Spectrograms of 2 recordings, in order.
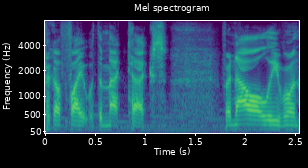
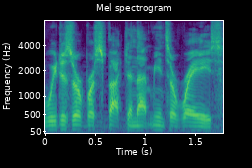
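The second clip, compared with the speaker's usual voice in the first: ordinary delivery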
